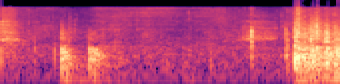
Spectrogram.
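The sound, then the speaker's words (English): A pike pole punches out a corner of cut plywood during a firefighter roof-ventilation exercise, and the piece swivels up and falls into the new hole. A few sharp, hollow wooden knocks follow, the last one loudest and longest. “I punch a corner of the plywood, it swivels up and falls down into the new hole”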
